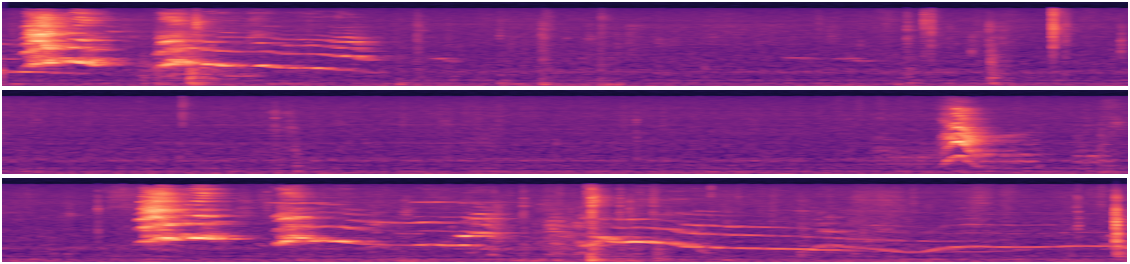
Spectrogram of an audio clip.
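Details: Chihuahua puppy yipping twice at the outset, then silent for long stretches before a single yelp, a cluster of shrill yips around twelve seconds, and a long wavering whine that dips and rises; otherwise a quiet room.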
